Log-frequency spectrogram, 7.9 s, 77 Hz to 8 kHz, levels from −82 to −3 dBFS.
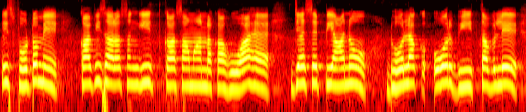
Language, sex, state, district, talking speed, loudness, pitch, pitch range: Hindi, male, Uttar Pradesh, Shamli, 130 wpm, -17 LUFS, 240 Hz, 225-255 Hz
